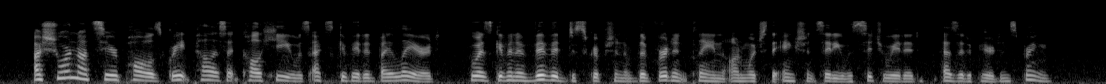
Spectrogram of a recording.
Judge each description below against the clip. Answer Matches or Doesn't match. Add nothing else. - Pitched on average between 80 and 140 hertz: Doesn't match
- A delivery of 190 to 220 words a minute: Doesn't match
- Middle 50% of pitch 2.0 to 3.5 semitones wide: Doesn't match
